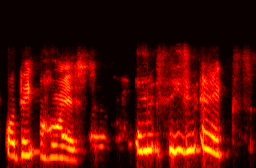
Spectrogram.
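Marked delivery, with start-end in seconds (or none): 1.4-2.5 sudden high burst of joy; proud yelp of success; excited. Real, not acted. Reaching a new height.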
